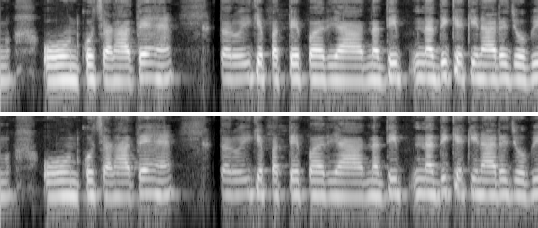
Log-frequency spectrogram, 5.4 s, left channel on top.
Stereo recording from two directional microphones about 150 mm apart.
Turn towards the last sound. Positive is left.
turn(degrees=20)  # may be behind; listen again after turning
